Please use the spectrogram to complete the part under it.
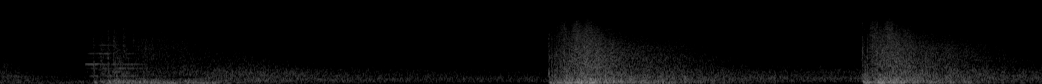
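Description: Battleship main guns fire in deep, booming salvos.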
